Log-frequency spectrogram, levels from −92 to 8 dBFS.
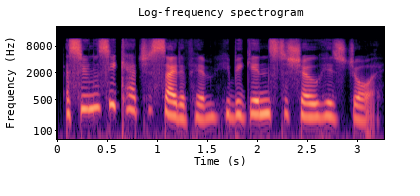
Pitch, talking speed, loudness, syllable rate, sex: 230 Hz, 255 wpm, -19 LUFS, 5.1 syllables/s, female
